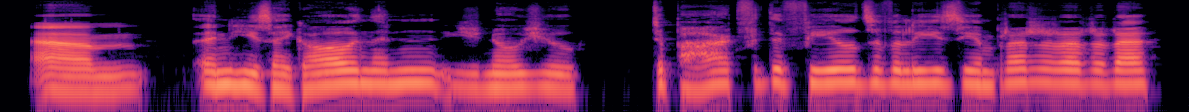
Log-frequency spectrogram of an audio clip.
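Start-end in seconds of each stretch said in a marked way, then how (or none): 1.5-5.7 put-on Irish brogue accent. Retelling a funny movie line from an actor: imitating an Irish accent. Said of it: "I guess he's doing an Irish accent".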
